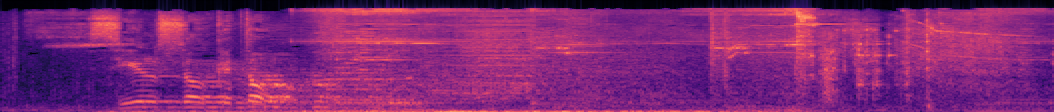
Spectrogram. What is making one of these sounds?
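A magical blast explodes with a loud roaring burst.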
